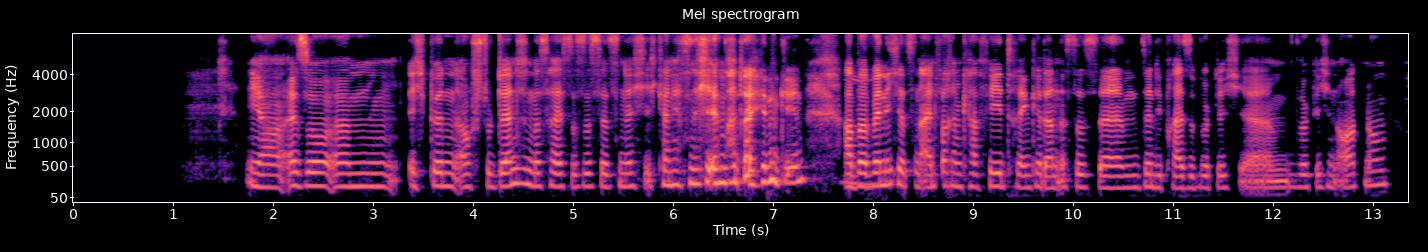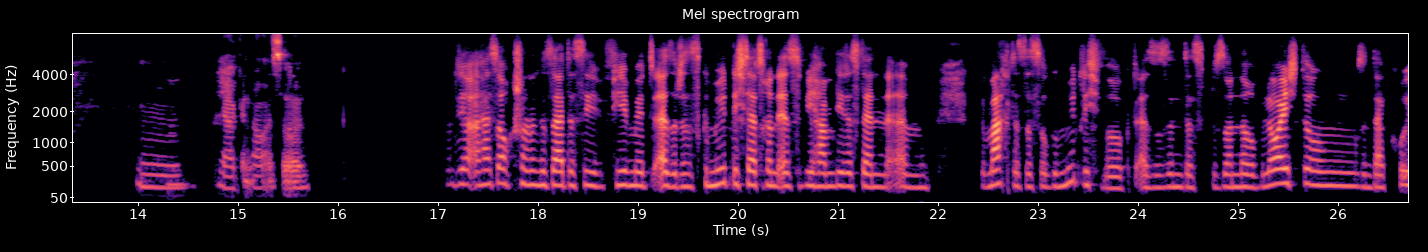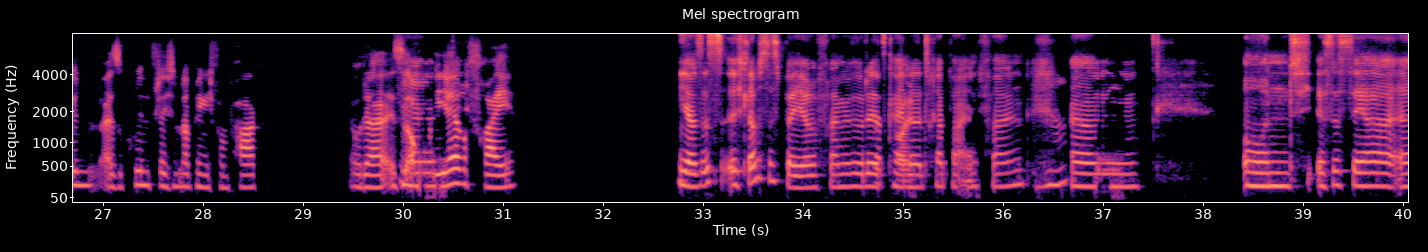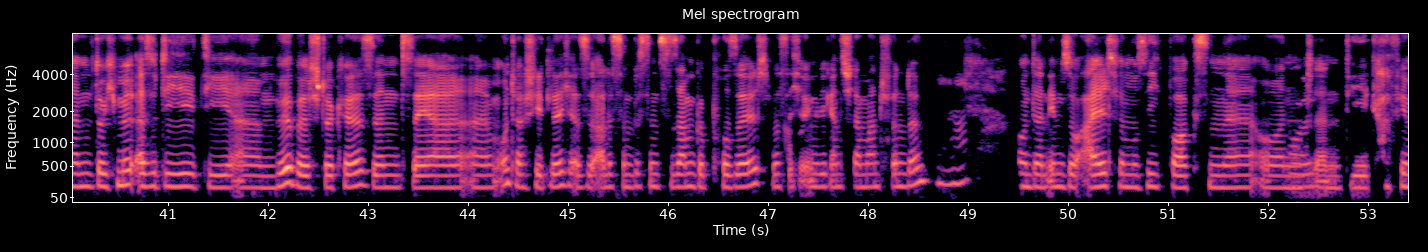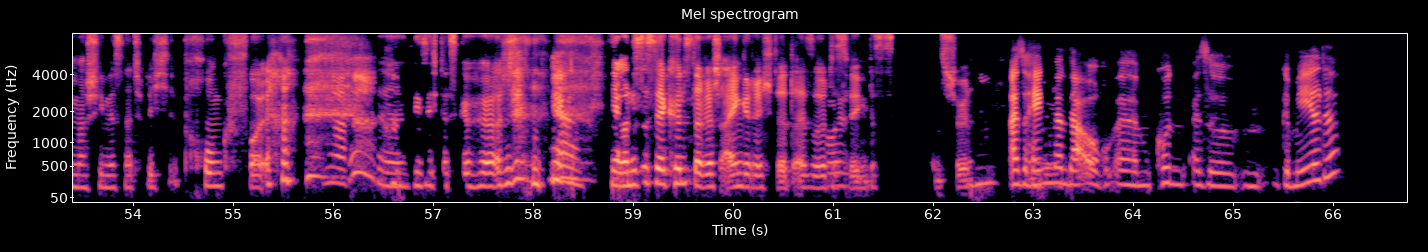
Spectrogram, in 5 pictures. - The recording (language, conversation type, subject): German, podcast, Wie wichtig sind Cafés, Parks und Plätze für Begegnungen?
- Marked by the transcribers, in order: laughing while speaking: "jetzt nicht immer da hingehen"; other background noise; chuckle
